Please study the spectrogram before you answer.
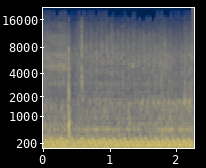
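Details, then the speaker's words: Mercedes OM606 turbo diesel on a Baldur DSL1 ECU with EDC injection pump, just started: loud regular clatter over a low steady idle; quite knocky, owner suspects air still in the fuel lines. "is quite knocky, but I think that's because there's still air in the lines here, and hopefully that'll sort of come out of it."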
